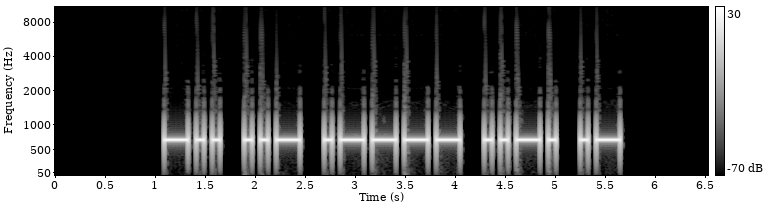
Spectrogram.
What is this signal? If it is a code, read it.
Morse code, heard as a keyed tone, about 15 wpm, 700 Hz. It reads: DU1FA
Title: DXCC-100 Call Signs - 5 Characters - 15wpm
